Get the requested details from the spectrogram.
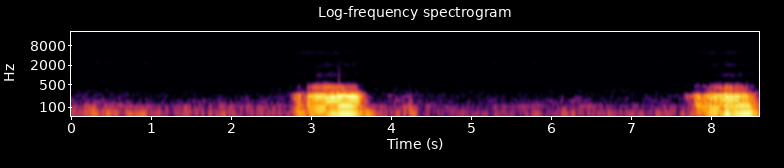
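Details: Sleeping adult man: two loud low rattling snores about five seconds apart, roughly 12 breaths a minute, quiet breathing between; snoring.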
